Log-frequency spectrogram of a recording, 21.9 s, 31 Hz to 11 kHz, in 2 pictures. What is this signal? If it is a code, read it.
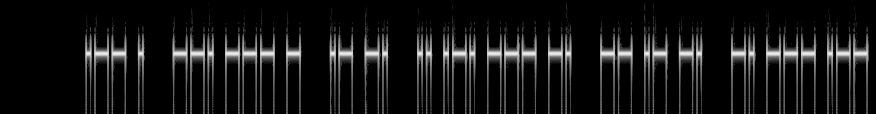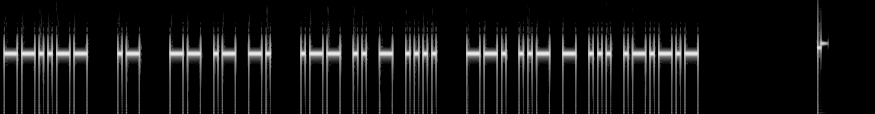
Morse code, heard as a keyed tone, about 22 wpm, 700 Hz. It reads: WE GOT AN IRON MAN NOW, A MAN WITH GUTS.
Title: A Sound Of Thunder 22wpm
